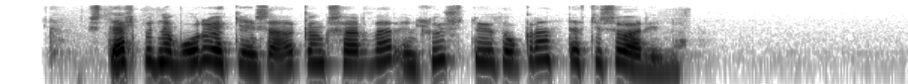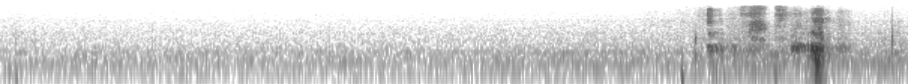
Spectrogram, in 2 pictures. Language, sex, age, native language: Icelandic, female, 60-69, Icelandic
